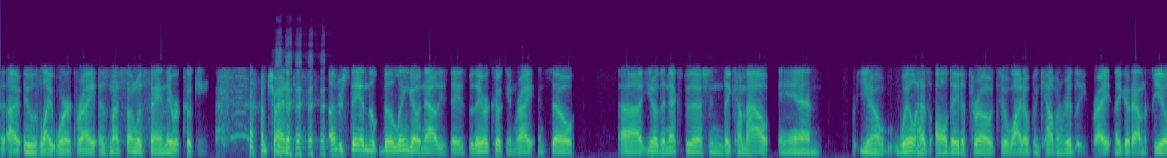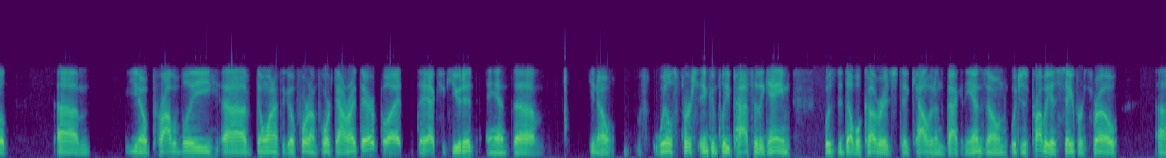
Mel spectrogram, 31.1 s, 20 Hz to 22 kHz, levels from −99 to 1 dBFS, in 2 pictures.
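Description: Nothing goes wrong anywhere in this recording, so there's no fault to point to at any moment.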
